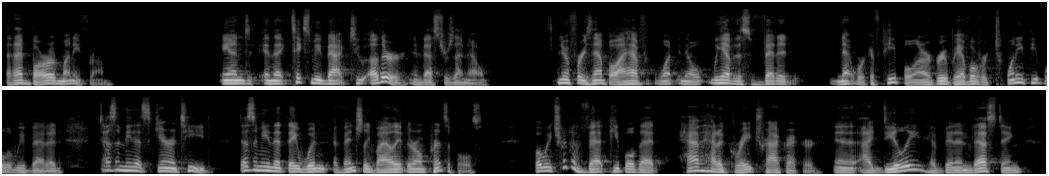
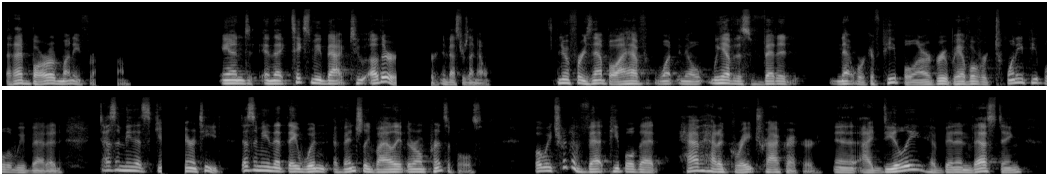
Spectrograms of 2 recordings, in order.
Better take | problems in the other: first | audio freezing; at 1 s, at 4 s and at 12 s

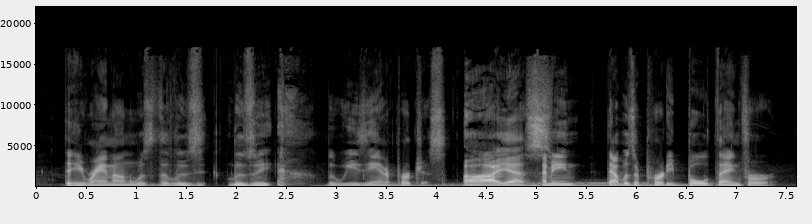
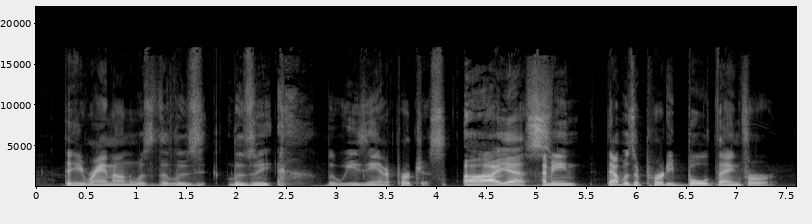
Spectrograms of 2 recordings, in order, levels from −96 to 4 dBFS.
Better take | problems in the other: second | low rumble; faint; from 3.5 to 6 s; 25 dB below the speech

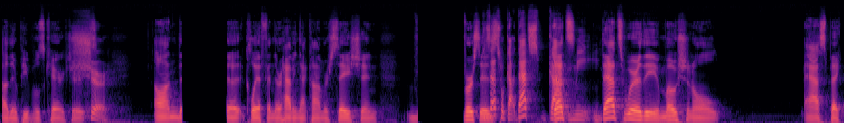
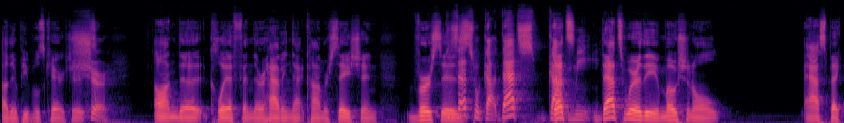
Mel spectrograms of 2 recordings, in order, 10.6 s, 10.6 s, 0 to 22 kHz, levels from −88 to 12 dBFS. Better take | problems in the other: second | audio freezing; at 2.5 s for 0.5 s and at 5 s for 0.5 s

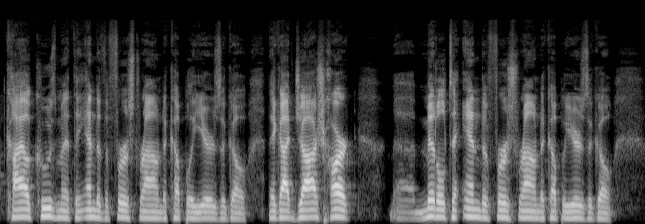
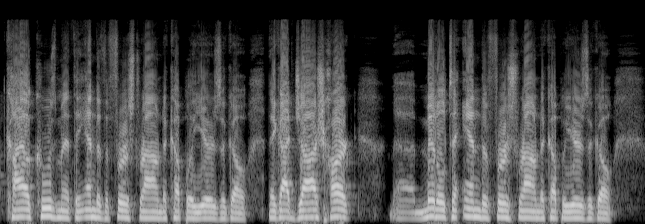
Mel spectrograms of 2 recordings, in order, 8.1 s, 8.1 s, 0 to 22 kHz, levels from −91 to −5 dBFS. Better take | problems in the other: first | distortion; heavy; 8 dB below the speech

